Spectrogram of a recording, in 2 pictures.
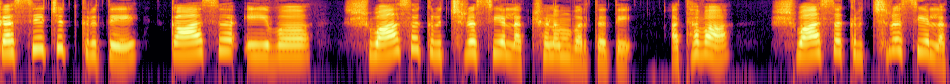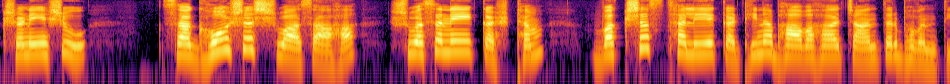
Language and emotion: Sanskrit, neutral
